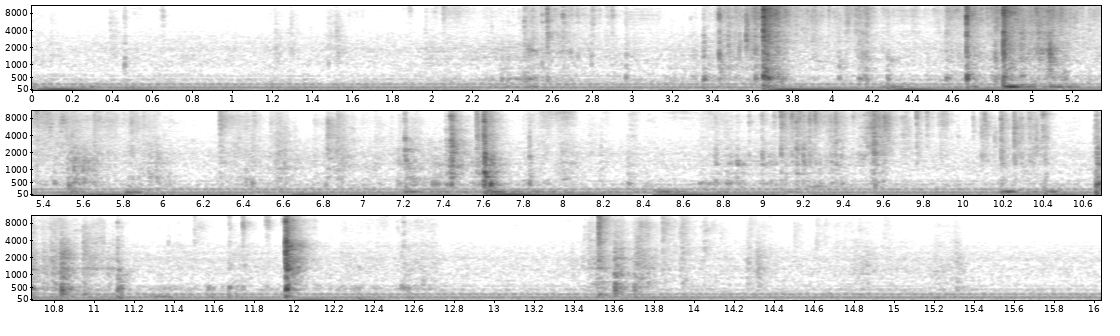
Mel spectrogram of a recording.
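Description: Handling of a cardboard trading-card hobby box being opened and a foil card pack picked up: scattered sharp clicks and short crinkles of cardboard and foil, over a steady low hum.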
